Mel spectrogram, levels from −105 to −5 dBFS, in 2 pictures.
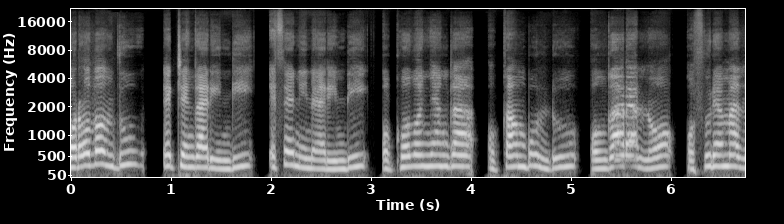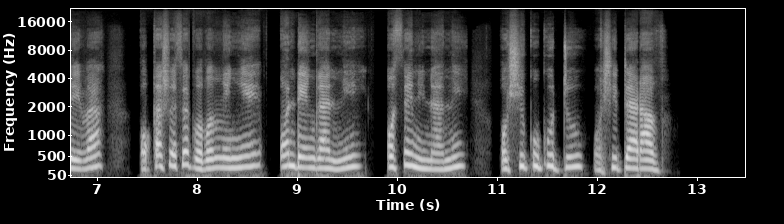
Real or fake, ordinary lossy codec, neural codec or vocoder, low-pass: fake; none; codec, 44.1 kHz, 2.6 kbps, DAC; none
